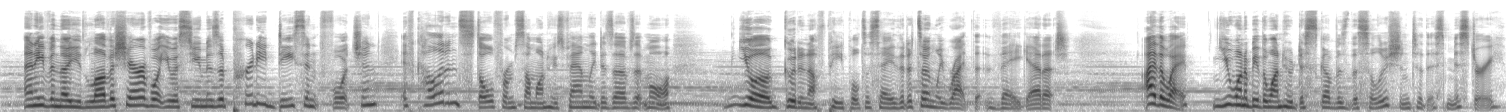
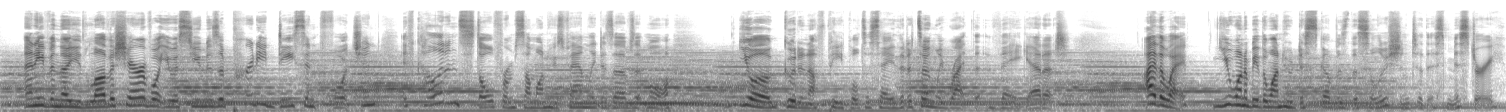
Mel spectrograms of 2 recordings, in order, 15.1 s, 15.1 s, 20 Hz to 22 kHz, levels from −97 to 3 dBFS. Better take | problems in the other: first | background music; loud; throughout; 6 dB below the speech; faint in the first

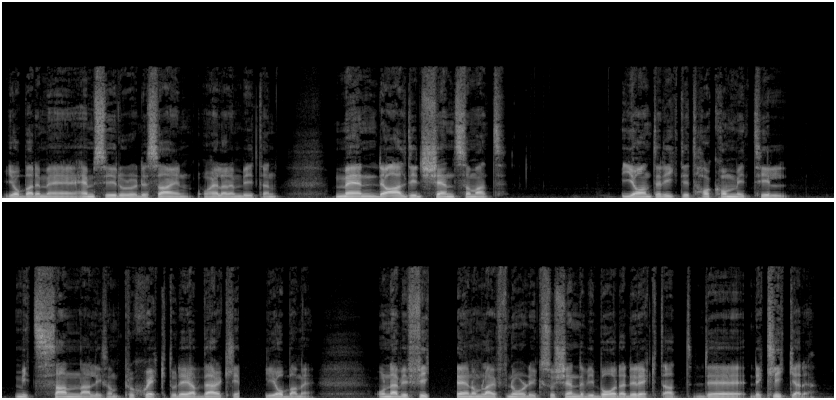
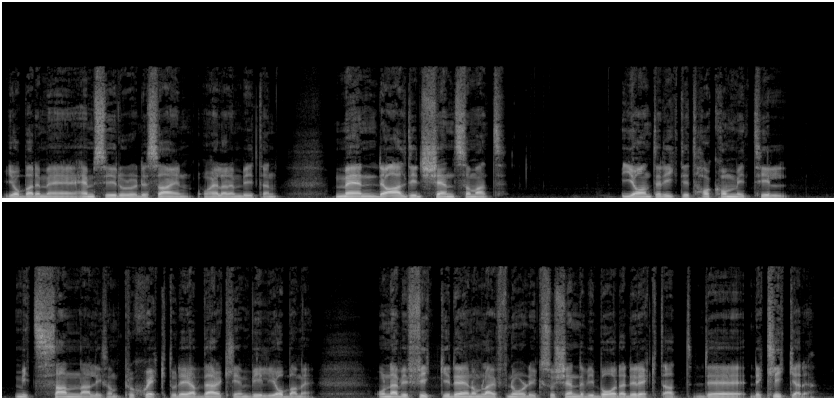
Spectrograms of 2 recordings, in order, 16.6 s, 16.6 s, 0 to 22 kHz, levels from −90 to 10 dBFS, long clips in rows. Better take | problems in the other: second | audio cutting out; at 11 s and at 13 s

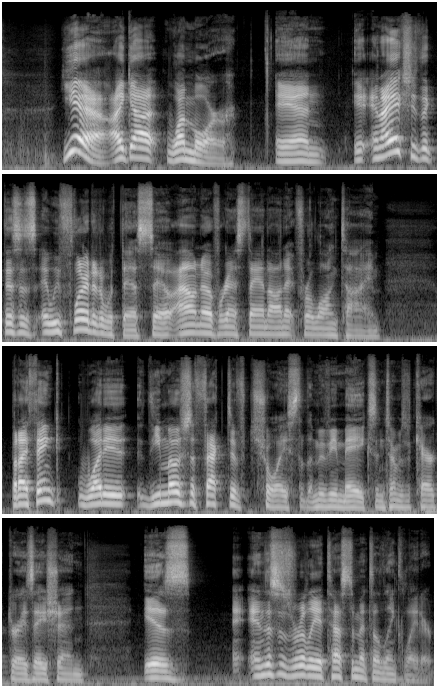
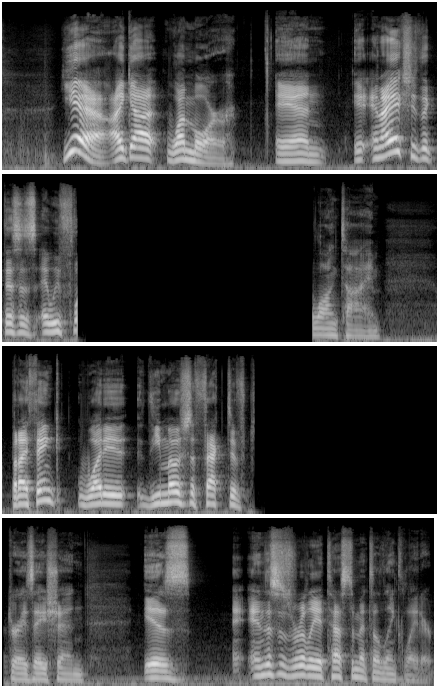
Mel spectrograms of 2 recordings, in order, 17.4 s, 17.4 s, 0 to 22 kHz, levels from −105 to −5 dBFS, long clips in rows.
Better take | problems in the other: first | audio cutting out; at 5 s for 2.5 s and at 11 s for 2 s

